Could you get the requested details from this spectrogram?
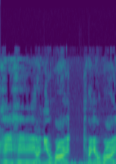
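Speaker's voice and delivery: acted-out, easygoing, slow, relaxed hollering voice. Telling an analogy about a roadside stranger needing a ride: imitating someone hollering. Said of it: "They start hollering".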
